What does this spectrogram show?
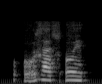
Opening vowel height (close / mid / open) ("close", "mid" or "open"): mid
